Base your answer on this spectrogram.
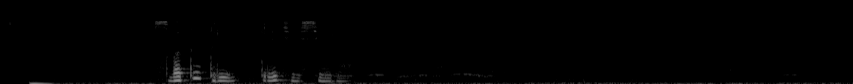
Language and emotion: Russian, neutral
